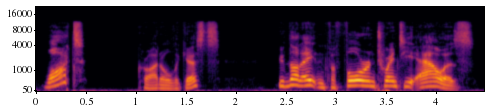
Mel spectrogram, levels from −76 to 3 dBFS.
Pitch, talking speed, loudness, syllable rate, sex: 175 Hz, 190 wpm, -17 LUFS, 5.0 syllables/s, male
